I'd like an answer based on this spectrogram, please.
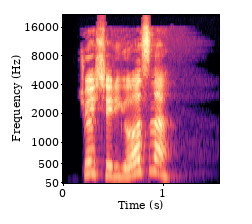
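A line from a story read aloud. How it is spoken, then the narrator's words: Grumbling. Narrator (Russian): проворчал Костя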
